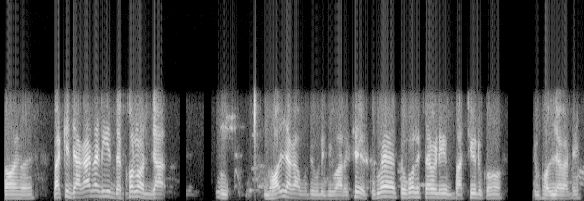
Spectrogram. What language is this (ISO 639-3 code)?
ori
